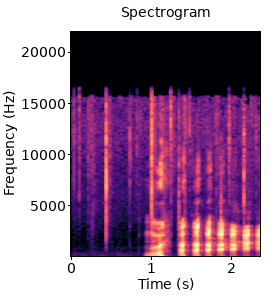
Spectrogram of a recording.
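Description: A man laughing: after a brief quiet pause, a quick run of short, evenly spaced 'ha' bursts starts about a second in.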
